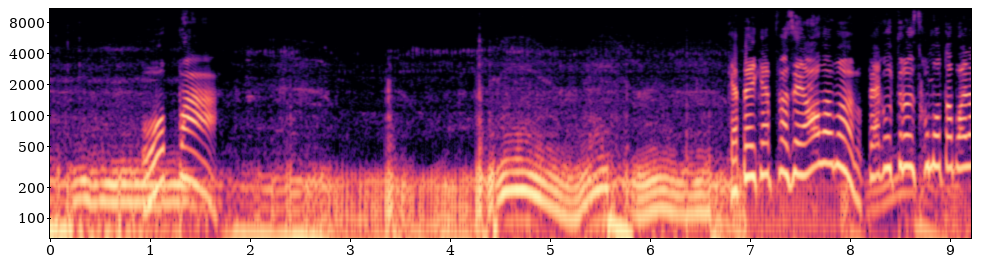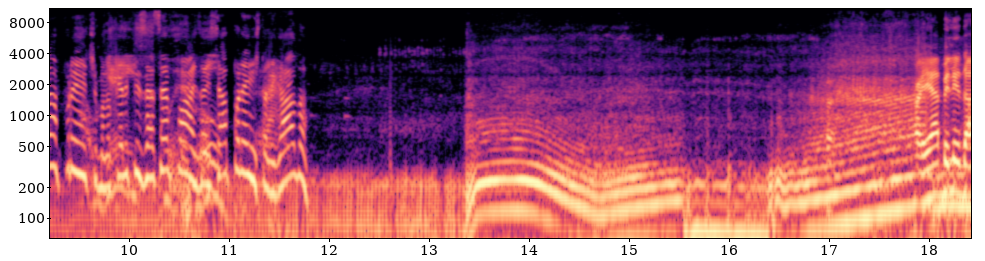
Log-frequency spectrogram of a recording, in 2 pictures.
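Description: A motorcycle engine revs up and down repeatedly, close by.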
